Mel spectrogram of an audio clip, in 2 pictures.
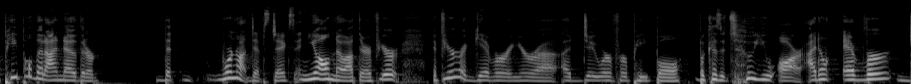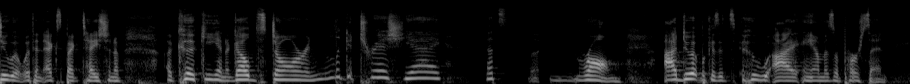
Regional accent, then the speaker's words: Kentucky, United States; now in Los Angeles, United States; who I grew up with in Kentucky

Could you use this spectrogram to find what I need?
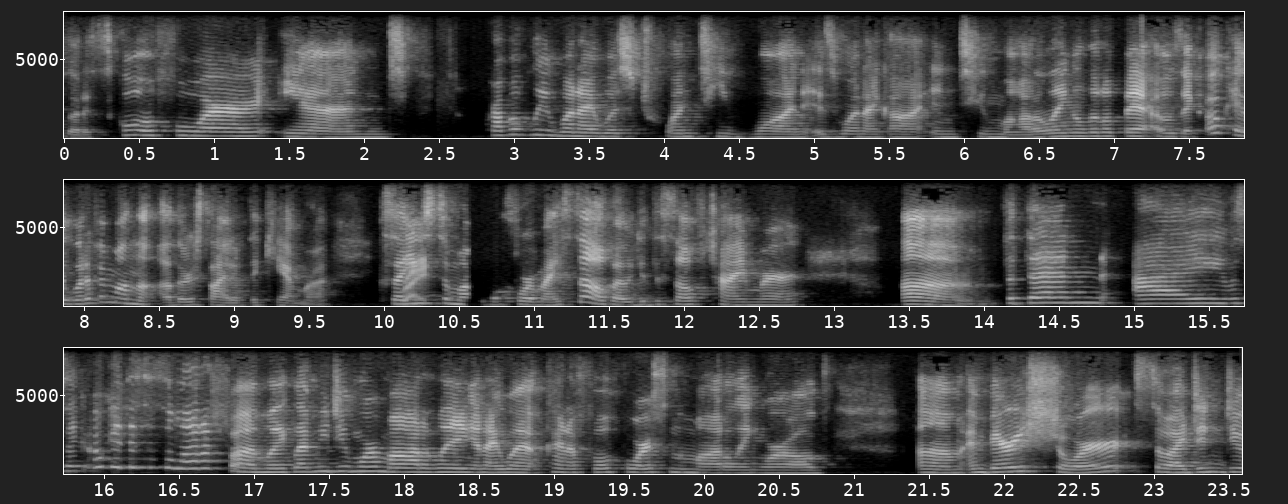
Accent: Connecticut, United States; moved away as an adult; now in California, United States; I'm originally from the East Coast, but I live in California

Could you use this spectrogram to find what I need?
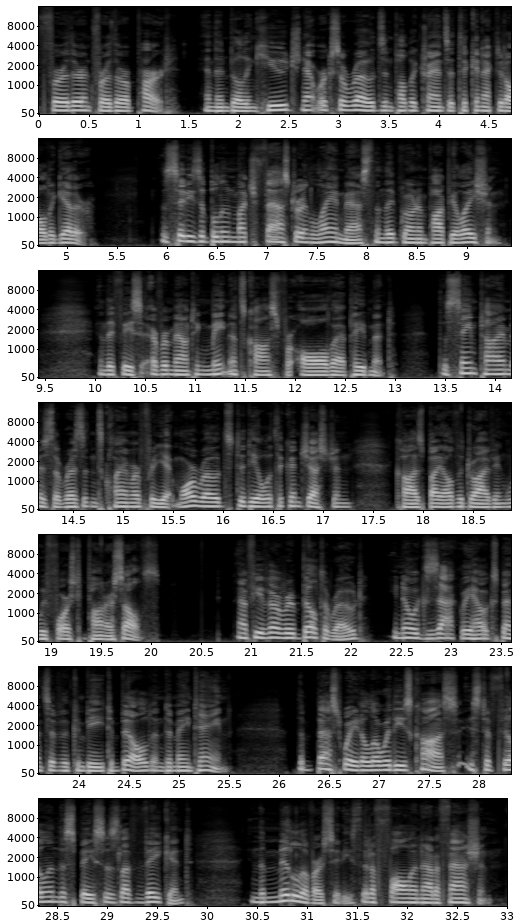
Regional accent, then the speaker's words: Ottawa, Ontario, Canada; my hometown of Ottawa, Canada

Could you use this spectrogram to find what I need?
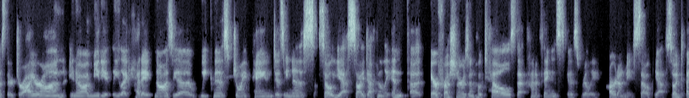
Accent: Pinconning, Michigan, United States; now in Oregon, United States; I grew up in Michigan on the shores of like by Pinconning

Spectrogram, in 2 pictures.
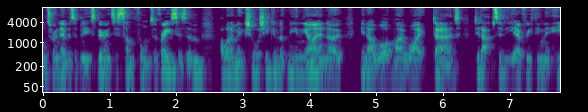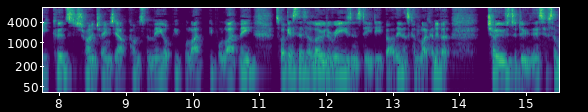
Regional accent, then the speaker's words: London, United Kingdom; I'm from South London originally, and I'd grown up in a very diverse area in Catford

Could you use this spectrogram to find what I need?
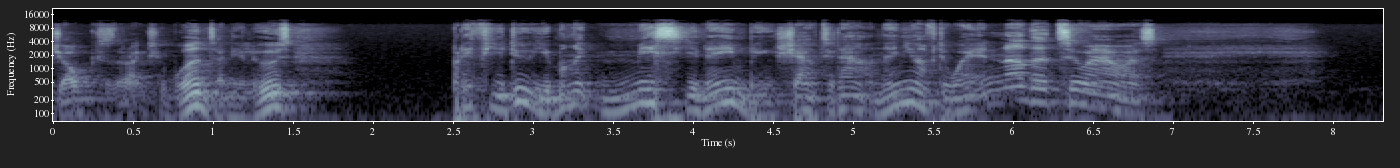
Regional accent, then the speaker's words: United Kingdom; moved away as an adult; being British

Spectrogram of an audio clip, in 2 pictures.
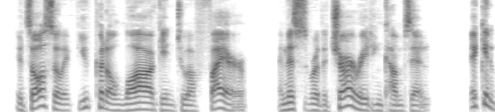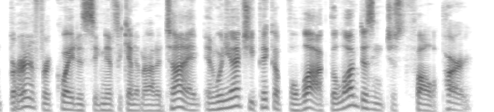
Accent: Canada; I'm a Canadian

